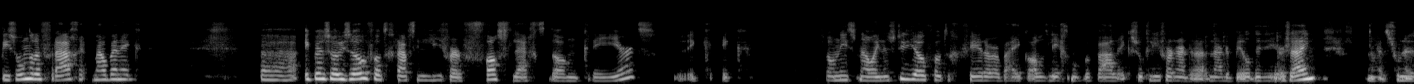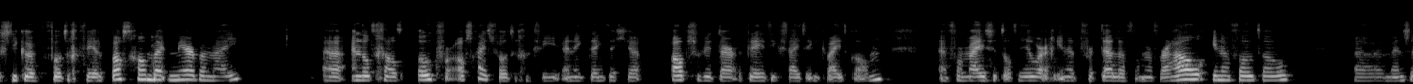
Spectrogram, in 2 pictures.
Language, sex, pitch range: Dutch, female, 180-235 Hz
